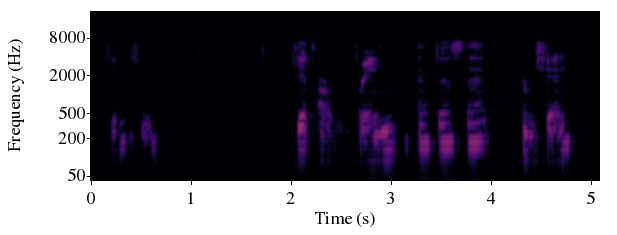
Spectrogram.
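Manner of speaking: secretive, hushed, near-silent half-whisper. Replying in character to a secret message: half-whispering back silently. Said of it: "I silently reply back".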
